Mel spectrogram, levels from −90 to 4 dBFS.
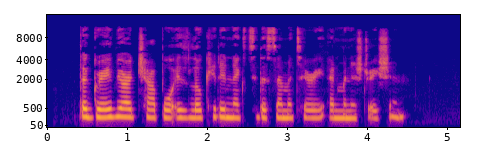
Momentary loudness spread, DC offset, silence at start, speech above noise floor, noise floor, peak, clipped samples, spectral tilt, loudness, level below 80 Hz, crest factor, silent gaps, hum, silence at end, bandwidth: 10 LU; under 0.1%; 0.4 s; 52 dB; -74 dBFS; -4 dBFS; under 0.1%; -4.5 dB/octave; -23 LUFS; -74 dBFS; 20 dB; none; none; 0.7 s; 11.5 kHz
